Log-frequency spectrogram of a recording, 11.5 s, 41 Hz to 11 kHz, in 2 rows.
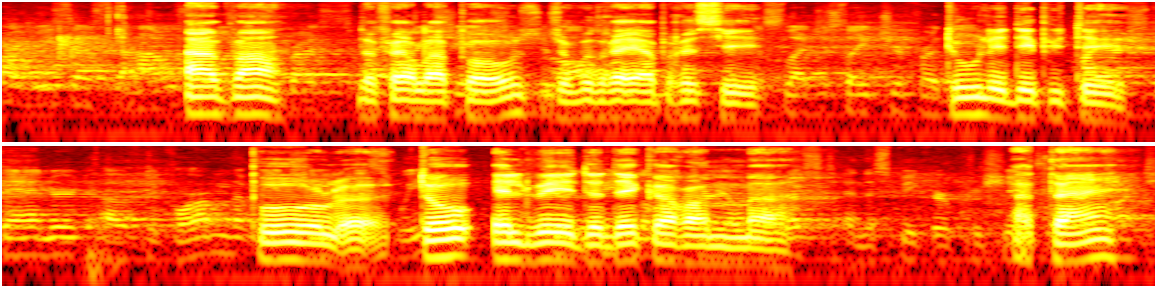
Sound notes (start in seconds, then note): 0.1 applause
